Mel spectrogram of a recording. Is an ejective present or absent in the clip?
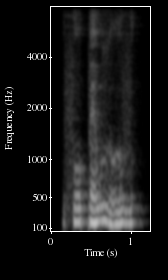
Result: absent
